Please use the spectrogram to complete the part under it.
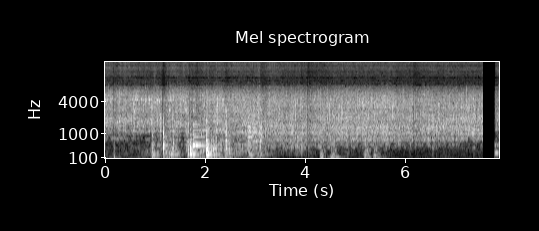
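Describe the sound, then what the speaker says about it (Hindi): Beef chunks frying in a pot of hot oil with cinnamon and cloves, a loud continuous sizzle with scattered crackles and a few stirring scrapes early on, no talking. "इसे हमने इतनी देर तक पकाना है कि हमारा बीफ ब्रेड से वाइट हो जाए।"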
